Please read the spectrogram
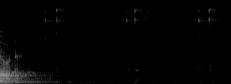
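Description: Two light computer mouse clicks, about three-quarters of a second apart, advancing the presentation slides.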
